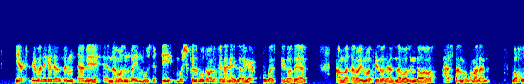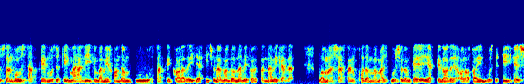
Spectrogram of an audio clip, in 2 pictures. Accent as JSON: {"language": "Persian", "country": "Afghanistan", "moved": "yes", "lives_now": "Germany", "said": "افغانستان عزیز ما که مهر چقدر به ارتباط وطنم بگویم هنوزم کم است،"}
